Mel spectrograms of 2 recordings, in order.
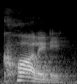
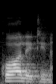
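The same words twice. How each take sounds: First: The first k has a strong puff of air. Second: The first k is plain, without a puff of air. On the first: The speaker calls it right. "ক প্রত্যেকটাকে তুমি খ বলে দিবা" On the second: The speaker calls it wrong. "কোয়ালিটি না"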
